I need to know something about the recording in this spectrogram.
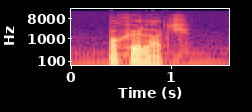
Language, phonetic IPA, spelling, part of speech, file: Polish, [pɔˈxɨlat͡ɕ], pochylać, verb, Pl-pochylać.ogg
